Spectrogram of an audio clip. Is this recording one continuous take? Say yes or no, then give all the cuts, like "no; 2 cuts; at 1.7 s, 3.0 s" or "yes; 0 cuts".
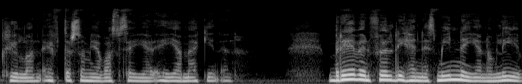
no; 2 cuts; at 1.2 s, 4.0 s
